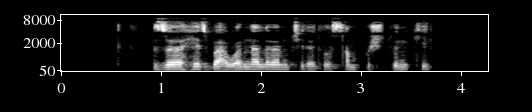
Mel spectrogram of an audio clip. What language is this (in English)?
Pashto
